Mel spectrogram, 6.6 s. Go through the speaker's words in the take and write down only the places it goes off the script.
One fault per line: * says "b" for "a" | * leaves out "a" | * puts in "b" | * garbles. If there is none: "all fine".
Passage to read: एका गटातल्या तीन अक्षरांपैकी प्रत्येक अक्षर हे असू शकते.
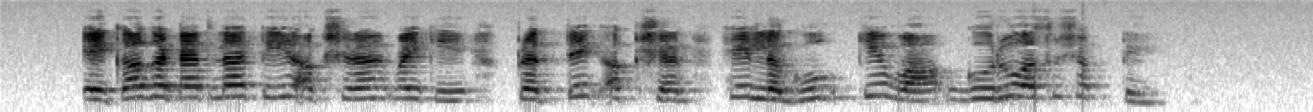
* puts in "लघु किंवा गुरू"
